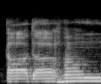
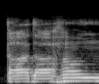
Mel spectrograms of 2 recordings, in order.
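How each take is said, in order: Both takes have the same delivery.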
